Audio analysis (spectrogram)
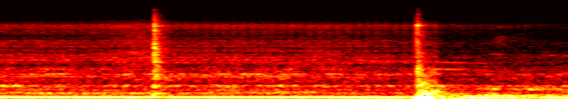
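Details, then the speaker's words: Truma water heater in camper van, switched to hot-water mode remotely via Inet Box phone app: quiet steady low hum with two sharp clicks as it kicks in; normal heater start-up. "Et là, normalement, le Trouma, il va se mettre en route pour chauffer l'eau chaude. On va voir. Voilà, c'est parti. On l'entend. Donc ça se met en route."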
